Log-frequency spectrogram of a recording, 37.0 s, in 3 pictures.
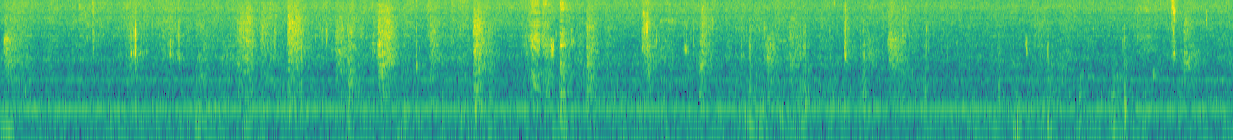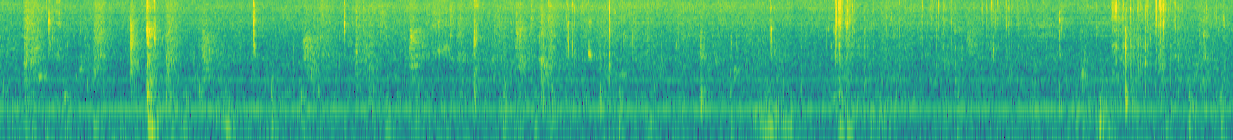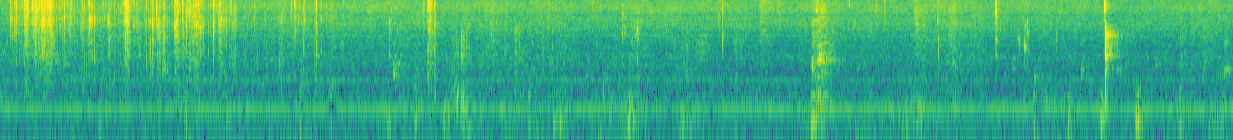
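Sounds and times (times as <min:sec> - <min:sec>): candy apple crunching: 0:00.9 - 0:03.6, 0:14.8 - 0:35.9.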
